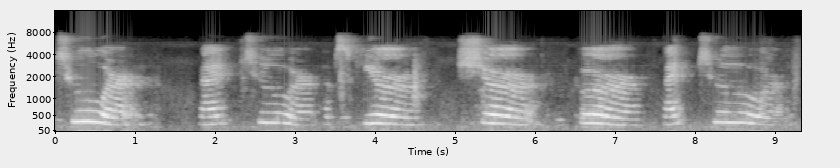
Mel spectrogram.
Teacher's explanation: you're moving from the oo to the schwa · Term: centering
